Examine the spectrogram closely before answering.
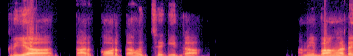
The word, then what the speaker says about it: কুর্যাৎ: কুরজাত নয়, কুরিয়াত। সংস্কৃত তো, কুরিয়াত।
